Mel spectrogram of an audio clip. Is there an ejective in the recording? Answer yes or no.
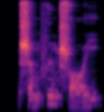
no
